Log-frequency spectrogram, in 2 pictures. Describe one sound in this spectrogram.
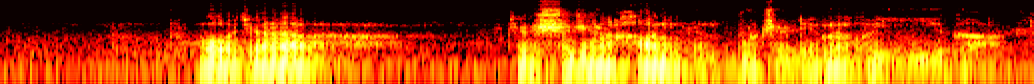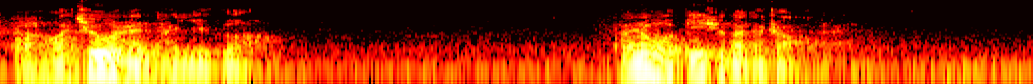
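A middle-aged man speaks in a low, serious voice close by.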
